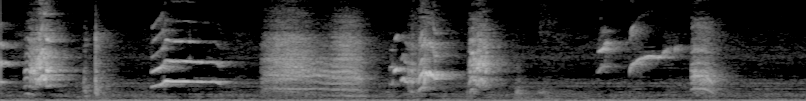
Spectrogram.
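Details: Varied song of a white-eyed Javan myna used as tutor material: scratchy squawks alternate with clear slurred whistles rising and falling, plus a broad rasping burst near the middle, all above a low background hum.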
